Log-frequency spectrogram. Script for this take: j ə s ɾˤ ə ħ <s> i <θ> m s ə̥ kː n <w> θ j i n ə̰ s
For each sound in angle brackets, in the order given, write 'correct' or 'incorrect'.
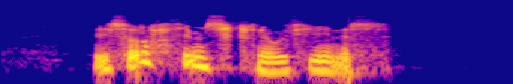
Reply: incorrect, incorrect, correct

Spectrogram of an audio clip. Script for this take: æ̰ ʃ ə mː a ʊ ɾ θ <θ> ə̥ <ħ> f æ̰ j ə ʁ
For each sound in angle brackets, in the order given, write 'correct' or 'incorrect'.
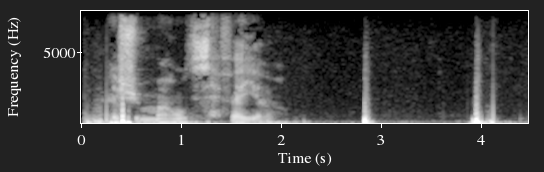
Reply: incorrect, correct

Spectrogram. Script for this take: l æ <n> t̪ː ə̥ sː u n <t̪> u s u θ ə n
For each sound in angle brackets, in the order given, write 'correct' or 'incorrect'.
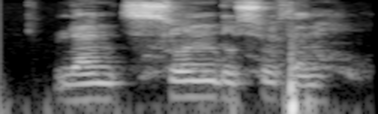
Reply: correct, incorrect

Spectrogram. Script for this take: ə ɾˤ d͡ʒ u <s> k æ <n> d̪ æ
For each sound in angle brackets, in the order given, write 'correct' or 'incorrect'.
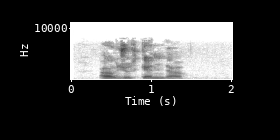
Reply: incorrect, correct

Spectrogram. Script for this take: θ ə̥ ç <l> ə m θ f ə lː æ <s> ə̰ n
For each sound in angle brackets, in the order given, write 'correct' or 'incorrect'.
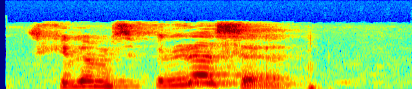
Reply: correct, correct

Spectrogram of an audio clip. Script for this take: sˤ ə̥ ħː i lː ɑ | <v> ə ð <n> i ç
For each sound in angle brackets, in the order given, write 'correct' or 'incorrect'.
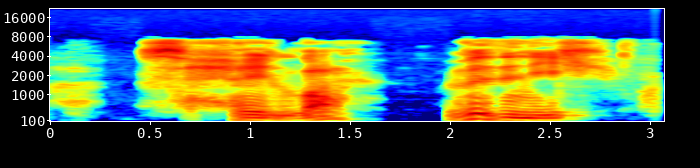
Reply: correct, correct

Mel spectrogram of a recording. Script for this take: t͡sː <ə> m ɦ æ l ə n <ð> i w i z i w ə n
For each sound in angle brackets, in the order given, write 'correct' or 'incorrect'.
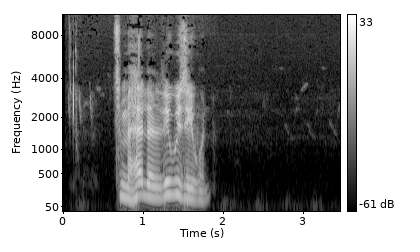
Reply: correct, correct

